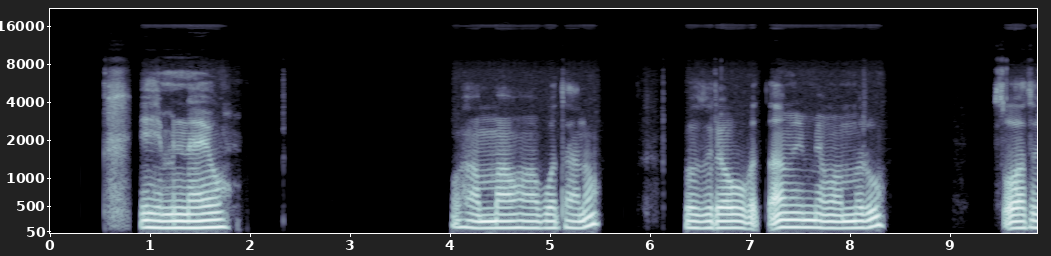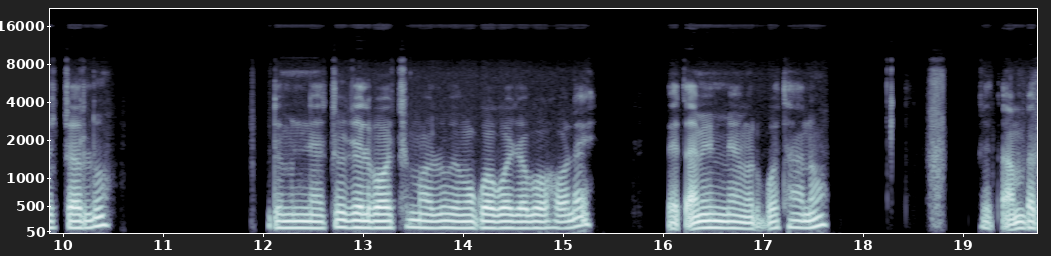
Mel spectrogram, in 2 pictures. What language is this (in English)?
Amharic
